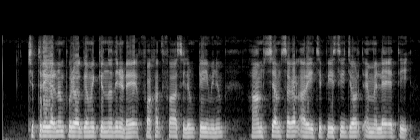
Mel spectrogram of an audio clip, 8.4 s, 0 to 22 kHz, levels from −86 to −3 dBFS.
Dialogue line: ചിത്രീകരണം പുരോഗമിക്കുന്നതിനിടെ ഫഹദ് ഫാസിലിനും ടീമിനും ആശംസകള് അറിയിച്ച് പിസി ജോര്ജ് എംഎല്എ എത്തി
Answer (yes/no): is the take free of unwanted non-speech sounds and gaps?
yes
